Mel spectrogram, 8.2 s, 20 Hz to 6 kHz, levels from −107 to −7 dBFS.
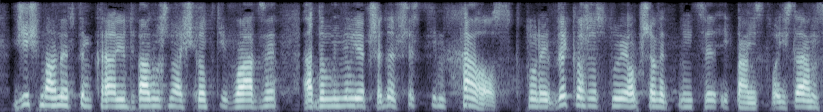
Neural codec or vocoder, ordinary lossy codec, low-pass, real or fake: codec, 16 kHz in and 24 kHz out, 0.6 kbps, FireRedTTS-2 codec; none; 5.4 kHz; fake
